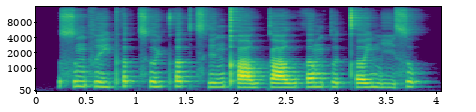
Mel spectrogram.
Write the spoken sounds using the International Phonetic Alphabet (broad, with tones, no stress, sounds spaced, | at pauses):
s ʊ˥ ŋ f e˧ j pʰ ɐ˥ t̚ t͡sʰ ɵ˥ ɥ pʰ ɐ˥ k̚ t͡sʰ ɪ˨˥ ŋ pʰ aː˨ w k aː˧ w h ɐ˥ m k ɵ˧ t̚ t̪ʰ ɐ˨˥ j m iː˨˩ s ʊ˥ k̚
